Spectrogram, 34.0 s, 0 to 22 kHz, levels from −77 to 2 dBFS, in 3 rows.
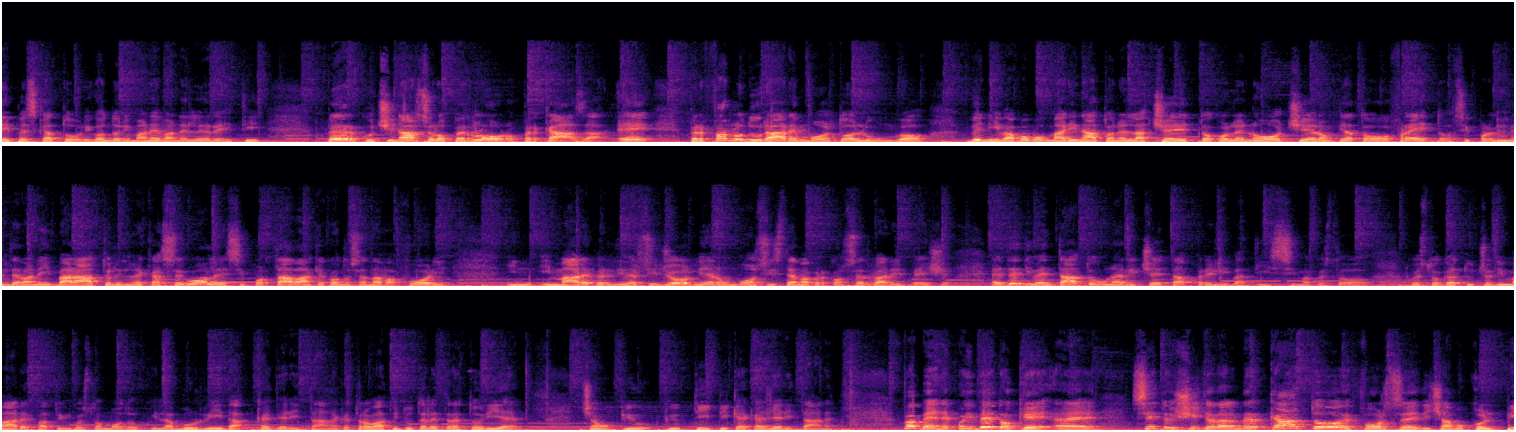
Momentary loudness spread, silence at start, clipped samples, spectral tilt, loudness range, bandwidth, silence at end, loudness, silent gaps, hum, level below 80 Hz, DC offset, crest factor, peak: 9 LU; 0 s; under 0.1%; -7 dB/octave; 5 LU; 16 kHz; 0 s; -16 LUFS; none; none; -30 dBFS; under 0.1%; 16 dB; 0 dBFS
